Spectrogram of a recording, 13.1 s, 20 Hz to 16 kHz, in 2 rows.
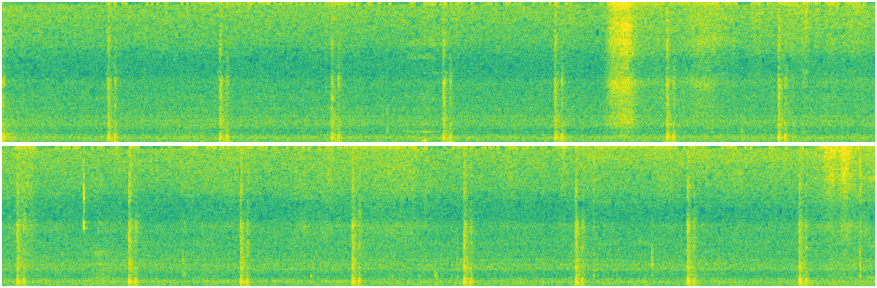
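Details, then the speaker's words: Chinese 5 kW diesel heater, fuel pump on its low setting around 1.2 Hz with fuel reaching the pump. Crisp even single ticks about 72 a minute in a quiet room: normal dosing pump ticking. "hear the fuel pump the fuel is up to the fuel pump now"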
